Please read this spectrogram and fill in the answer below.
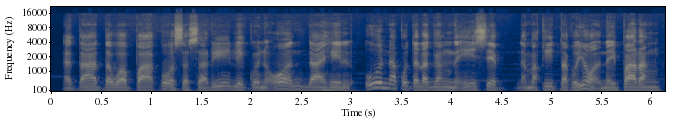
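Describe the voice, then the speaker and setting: A man with a Filipino accent narrating a scripted story like a radio announcer, with measured, deliberate, dramatic phrasing. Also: medium pitch, clean tone. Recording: music bed under the voice. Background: background music.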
